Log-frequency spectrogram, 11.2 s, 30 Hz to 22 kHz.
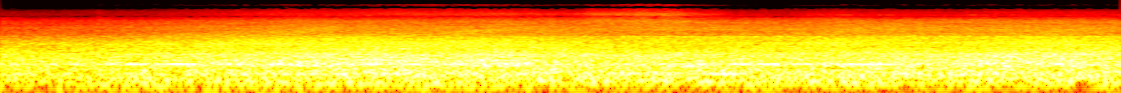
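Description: N700A Shinkansen train running into the station alongside the platform: a steady rush of wheels and air that swells over the first couple of seconds, with a low steady hum under it.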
